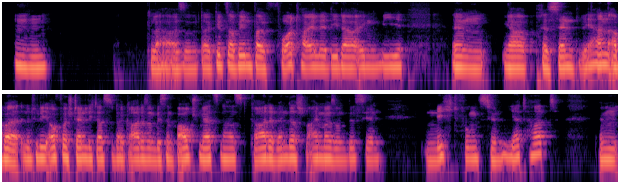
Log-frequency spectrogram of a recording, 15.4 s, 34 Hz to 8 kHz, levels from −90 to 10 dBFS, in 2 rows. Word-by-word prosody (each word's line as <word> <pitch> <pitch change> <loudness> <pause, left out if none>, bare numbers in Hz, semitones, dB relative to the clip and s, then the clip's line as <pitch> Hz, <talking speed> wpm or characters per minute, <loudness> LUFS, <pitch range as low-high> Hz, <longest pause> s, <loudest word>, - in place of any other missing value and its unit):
Mhm. 140 -2 0 1.2
Klar, - - -1
also 125 +1 -2
da 130 0 -1
gibt's 150 +4 -1
auf 145 -1 +3
jeden 150 0 +3
Fall 135 -2 +5
Vorteile, 135 +1 0
die 135 0 -1
da 135 -2 +2
irgendwie 140 +1 -2 0.6
ähm, 130 -2 +1 0.2
ja, 135 -2 +3
präsent 135 +1 0
wären. 155 +4 +2
Aber 140 -4 +5
natürlich 145 0 0
auch 145 +1 +4
verständlich, 150 -2 +1
dass 140 0 0
du 140 - -9
da 140 -1 0
grade 140 +1 0
so 140 - -1
'n 135 - -3
bisschen 135 0 -3
Bauchschmerzen 145 0 +2
hast, 140 -1 -4
grade 145 +1 +2
wenn 140 +2 -1
das 150 -1 +1
schon 150 - -10
einmal 145 0 0
so 140 - -3
'n 135 0 -6
bisschen 135 -1 -7 0.5
nicht 145 +5 -3
funktioniert 150 +2 -3
hat. 190 +2 -2 0.5
Ähm, 135 0 -1
140 Hz, 160 wpm, -23 LUFS, 135-145 Hz, 1.2 s, Fall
